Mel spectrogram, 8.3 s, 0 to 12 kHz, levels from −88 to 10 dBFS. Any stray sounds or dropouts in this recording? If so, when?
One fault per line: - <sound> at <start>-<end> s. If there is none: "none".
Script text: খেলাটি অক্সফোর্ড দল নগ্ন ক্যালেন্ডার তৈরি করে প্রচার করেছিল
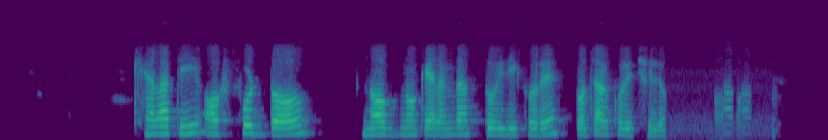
- laugh at 7.1-7.5 s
